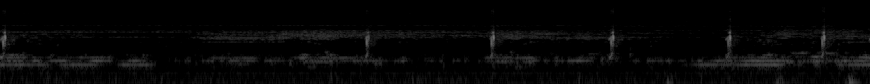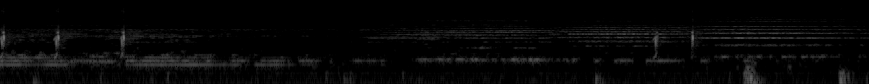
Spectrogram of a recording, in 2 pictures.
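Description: Soft game music plays throughout.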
